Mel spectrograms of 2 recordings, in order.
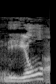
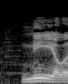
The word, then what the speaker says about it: Niall: N-I-A-L-L. – That's not Neil. – I don't think so either, but they're telling me that's how it's pronounced. Kneel, as if you were to kneel down in front of another member from the same band that you're in.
